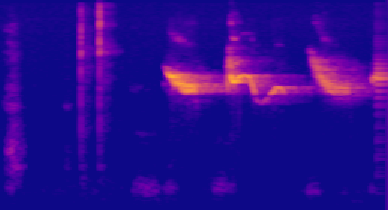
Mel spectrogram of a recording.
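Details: Scarlet tanager (Piranga olivacea) song: three or four hoarse, burry, robin-like phrases, slightly rising and falling, after a few sharp clicks.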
